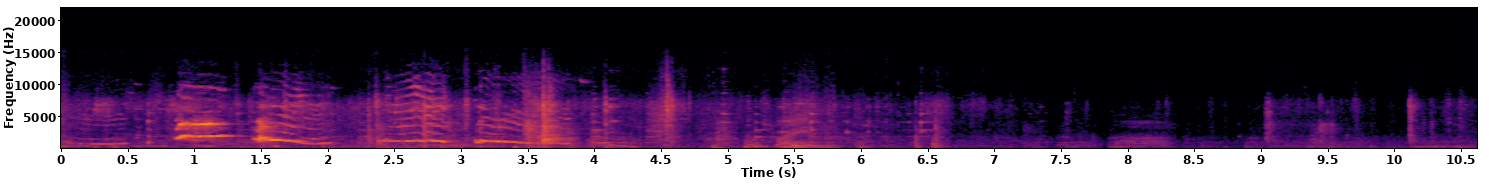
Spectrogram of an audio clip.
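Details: Newborn Siberian husky puppies from a litter born to Liv on March 25, 2017, giving high, wavering whimpers and sliding squeals over the first four seconds, then fading to softer, scattered whines.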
